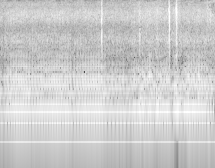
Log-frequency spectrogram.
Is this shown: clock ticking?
no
